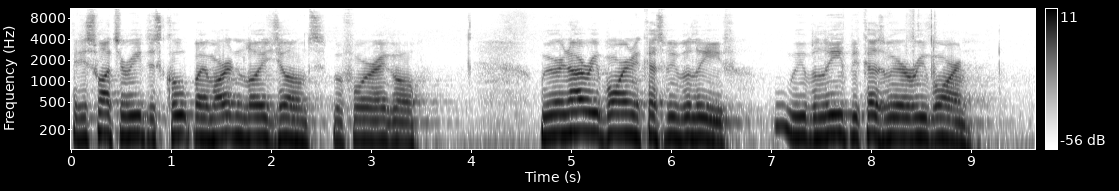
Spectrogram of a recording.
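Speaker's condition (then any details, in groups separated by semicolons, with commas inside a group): Parkinson's disease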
